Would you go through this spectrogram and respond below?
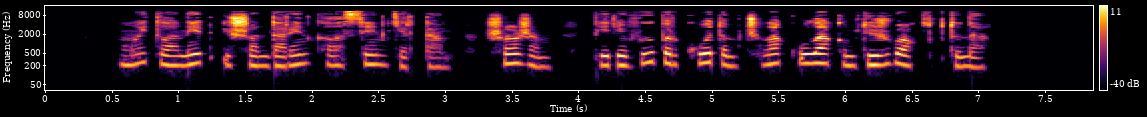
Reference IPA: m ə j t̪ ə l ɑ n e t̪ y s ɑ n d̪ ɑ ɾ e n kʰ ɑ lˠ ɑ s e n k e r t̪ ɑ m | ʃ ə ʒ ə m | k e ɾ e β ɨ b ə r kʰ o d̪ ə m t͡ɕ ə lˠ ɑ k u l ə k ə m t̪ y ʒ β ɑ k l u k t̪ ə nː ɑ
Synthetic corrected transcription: m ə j t̪ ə l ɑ n e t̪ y ʃ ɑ n d̪ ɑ ɾ e n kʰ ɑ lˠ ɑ s e n k e r t̪ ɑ m | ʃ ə ʒ ə m | p e ɾ e β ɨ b ə r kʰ o d̪ ə m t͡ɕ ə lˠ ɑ k u l ɑ k ə m t̪ y ʒ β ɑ k l u k t̪ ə n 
